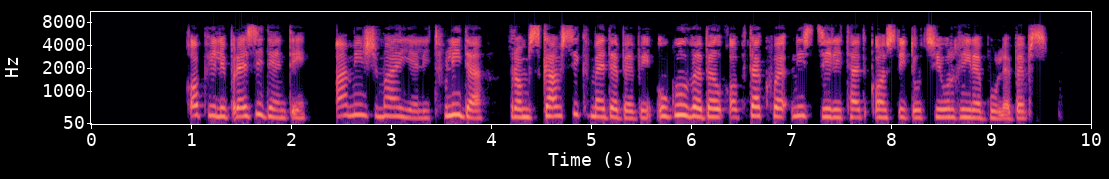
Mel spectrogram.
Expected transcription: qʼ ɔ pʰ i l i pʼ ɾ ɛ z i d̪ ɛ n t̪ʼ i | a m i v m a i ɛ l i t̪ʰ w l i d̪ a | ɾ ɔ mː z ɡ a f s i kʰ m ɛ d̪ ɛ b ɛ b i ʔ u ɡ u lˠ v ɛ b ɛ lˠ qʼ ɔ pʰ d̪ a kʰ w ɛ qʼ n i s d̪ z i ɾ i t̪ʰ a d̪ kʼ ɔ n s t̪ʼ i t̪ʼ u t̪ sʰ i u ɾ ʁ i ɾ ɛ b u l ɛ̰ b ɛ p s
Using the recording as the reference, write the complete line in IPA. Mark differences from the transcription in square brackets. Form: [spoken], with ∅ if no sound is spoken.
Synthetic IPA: qʼ ɔ pʰ i l i pʼ ɾ ɛ z i d̪ ɛ n t̪ʼ i | a m i [ʒ] m a i ɛ l i t̪ʰ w l i d̪ a | ɾ ɔ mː z ɡ a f s i kʰ m ɛ d̪ ɛ b ɛ b i ʔ u ɡ u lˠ v ɛ b ɛ lˠ qʼ ɔ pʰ d̪ a kʰ w ɛ qʼ n i s d̪ z i ɾ i t̪ʰ a d̪ kʼ ɔ n s t̪ʼ i t̪ʼ u t̪ sʰ i u ɾ ʁ i ɾ ɛ b u l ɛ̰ b ɛ p s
